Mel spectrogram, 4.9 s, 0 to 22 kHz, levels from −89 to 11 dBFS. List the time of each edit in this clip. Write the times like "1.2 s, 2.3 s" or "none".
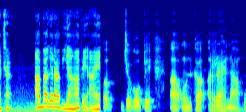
2.0 s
